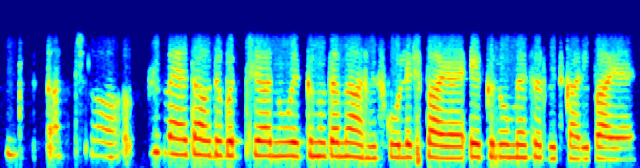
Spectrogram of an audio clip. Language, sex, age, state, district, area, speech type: Punjabi, female, 18-30, Punjab, Fazilka, rural, conversation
